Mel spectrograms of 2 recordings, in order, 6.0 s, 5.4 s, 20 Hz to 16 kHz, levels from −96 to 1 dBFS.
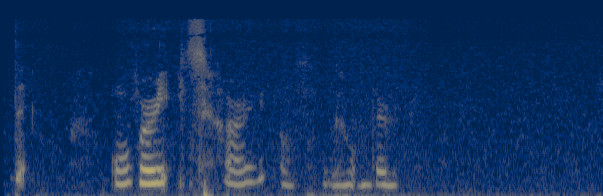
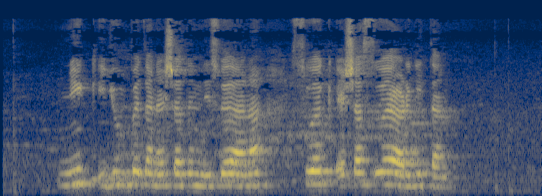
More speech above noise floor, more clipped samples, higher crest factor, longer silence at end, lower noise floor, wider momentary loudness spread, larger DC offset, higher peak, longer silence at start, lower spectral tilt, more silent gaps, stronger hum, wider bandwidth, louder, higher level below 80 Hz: about the same, 33 dB vs 33 dB; neither; about the same, 22 dB vs 18 dB; first, 2.05 s vs 0.9 s; first, -68 dBFS vs -53 dBFS; first, 22 LU vs 11 LU; neither; second, -16 dBFS vs -2 dBFS; second, 0.15 s vs 0.6 s; first, -5.5 dB/octave vs -2.5 dB/octave; neither; neither; about the same, 11.5 kHz vs 11.5 kHz; second, -36 LUFS vs -20 LUFS; first, -58 dBFS vs -70 dBFS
